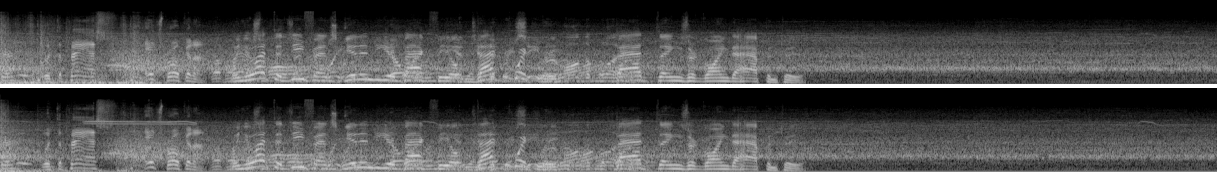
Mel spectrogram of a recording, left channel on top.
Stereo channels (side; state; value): both; normal; correlation 0.72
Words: with the pass. It's broken up. When you let the defense get into your backfield that quickly, bad things are going to happen to you.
